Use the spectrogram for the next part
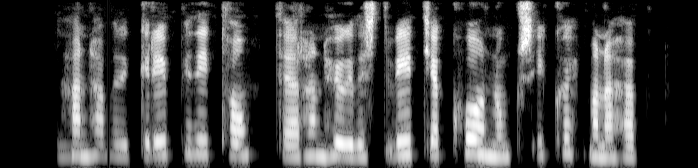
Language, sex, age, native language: Icelandic, female, 30-39, Icelandic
